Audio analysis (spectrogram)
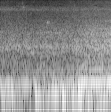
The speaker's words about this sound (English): See, look, this car's going really fast. I could hear it.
